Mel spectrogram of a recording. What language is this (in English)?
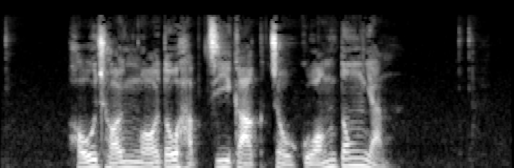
Cantonese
